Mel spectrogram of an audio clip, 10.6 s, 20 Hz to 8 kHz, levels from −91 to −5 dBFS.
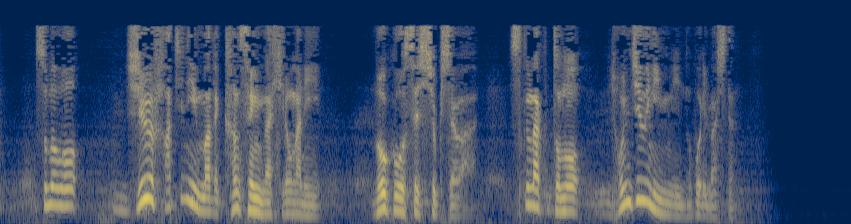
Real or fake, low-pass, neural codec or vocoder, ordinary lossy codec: fake; 7.2 kHz; codec, 16 kHz, about 1 kbps, DyCAST, with the encoder's durations; MP3, 24 kbps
